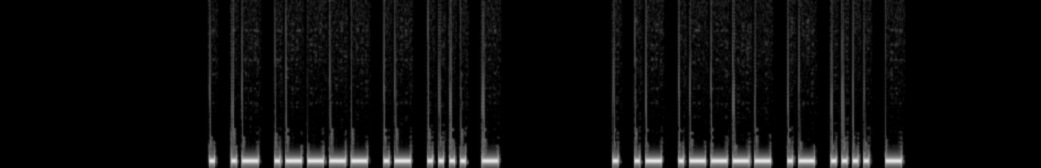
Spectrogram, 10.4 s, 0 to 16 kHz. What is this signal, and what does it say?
Morse code, heard as a keyed tone, about 22 wpm, 700 Hz. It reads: EA1AHT EA1AHT
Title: DXCC-100 Call Signs - 6 Characters - Repeated 2x - 22wpm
